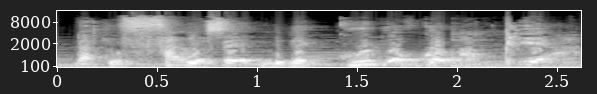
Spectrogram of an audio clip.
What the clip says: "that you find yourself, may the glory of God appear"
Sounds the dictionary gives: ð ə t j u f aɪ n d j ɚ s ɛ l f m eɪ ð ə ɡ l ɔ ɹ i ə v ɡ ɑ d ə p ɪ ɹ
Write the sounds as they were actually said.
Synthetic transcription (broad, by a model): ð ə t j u f aɪ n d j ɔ s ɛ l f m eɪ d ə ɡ ɔ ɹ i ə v ɡ ɑ d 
